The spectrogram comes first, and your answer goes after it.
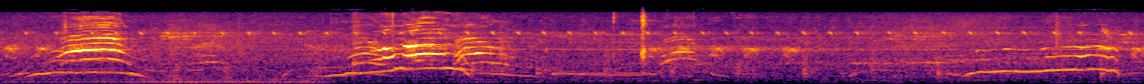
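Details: Cats fighting: drawn-out, wavering yowls rising and falling, with a harsh burst near two seconds and another around six seconds, then quieter moaning howls over low background rumble.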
